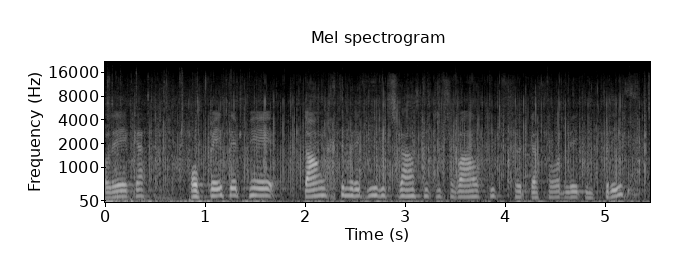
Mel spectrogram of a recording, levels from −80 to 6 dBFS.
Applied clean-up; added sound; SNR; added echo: none; Rain; 7 dB; none.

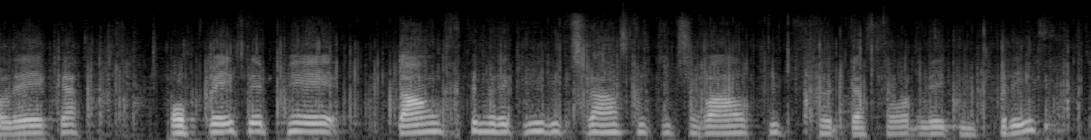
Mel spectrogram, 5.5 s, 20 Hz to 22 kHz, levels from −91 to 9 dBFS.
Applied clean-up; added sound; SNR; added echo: neural mask model RNNoise.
